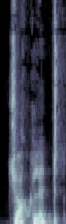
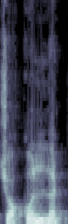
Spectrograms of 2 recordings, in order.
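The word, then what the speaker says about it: chocolate: पहला वर्ड है चॉकलेट। चॉकलेट। ये चॉकोलेट नहीं होता या चॉकोलेट नहीं होता, ये होता है चॉकलेट।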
